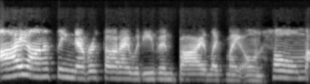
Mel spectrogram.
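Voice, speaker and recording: With an American accent, a woman talks at a very fast pace and her pitch varies an ordinary amount. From New York. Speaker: real estate investor. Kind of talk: interview.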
